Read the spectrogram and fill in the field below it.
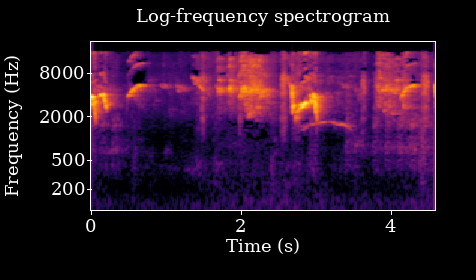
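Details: Prinia calling aggressively as a lure to provoke other birds: scattered high chirps and buzzy squeaky notes with gaps, one sharper cluster of notes over a low whistled slur, and soft background rustling.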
